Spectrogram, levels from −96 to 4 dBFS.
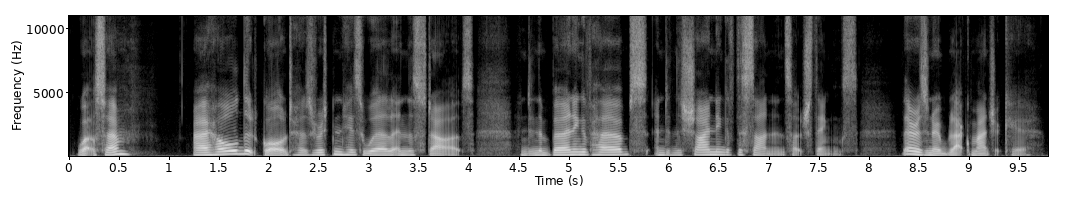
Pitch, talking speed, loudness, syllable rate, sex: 180 Hz, 215 wpm, -19 LUFS, 5.2 syllables/s, female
